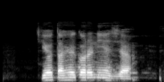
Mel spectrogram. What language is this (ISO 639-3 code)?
ben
